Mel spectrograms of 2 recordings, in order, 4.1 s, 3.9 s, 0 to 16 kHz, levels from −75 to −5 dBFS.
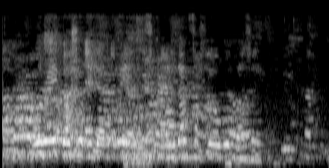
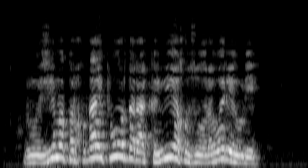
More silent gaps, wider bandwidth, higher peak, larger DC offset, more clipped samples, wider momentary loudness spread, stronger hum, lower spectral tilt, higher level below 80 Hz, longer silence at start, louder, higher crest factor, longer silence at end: neither; first, 11.5 kHz vs 9 kHz; first, -4 dBFS vs -8 dBFS; neither; neither; first, 19 LU vs 6 LU; neither; second, -4.5 dB/octave vs -7.5 dB/octave; about the same, -62 dBFS vs -60 dBFS; second, 0.05 s vs 0.3 s; first, -20 LUFS vs -23 LUFS; about the same, 16 dB vs 16 dB; second, 0.2 s vs 0.65 s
